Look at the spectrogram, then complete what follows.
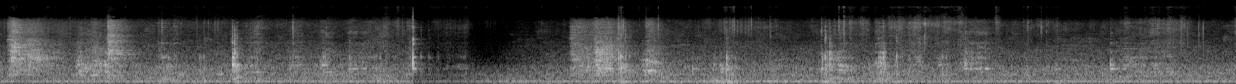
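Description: Metal spatula scraping and clicking against a hot dosa tawa in irregular bursts as a dosa is loosened and folded, with a sharp click a little after four seconds in. A steady low hum runs underneath.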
